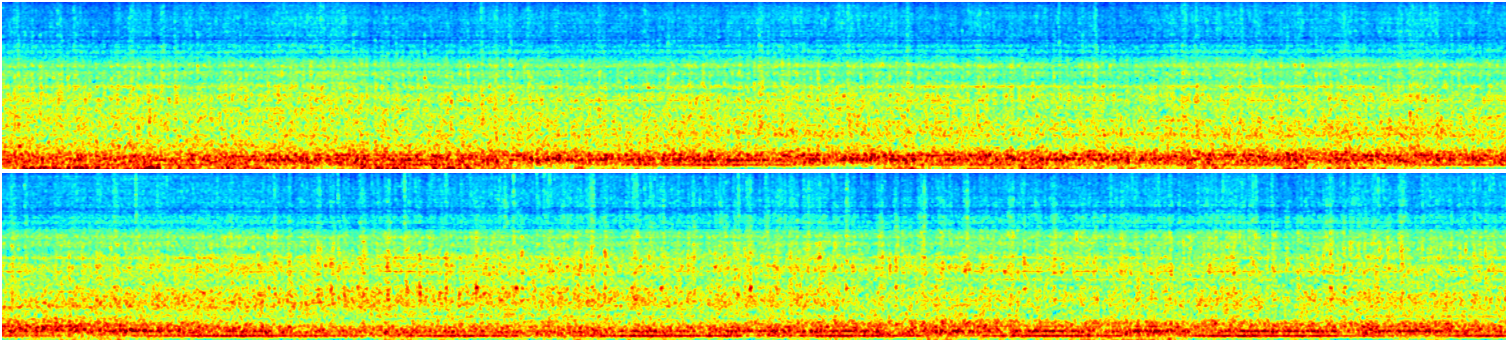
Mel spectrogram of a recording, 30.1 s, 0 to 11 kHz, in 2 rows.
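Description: Kubota DC-70 combine harvester's diesel engine running steadily while the machine cuts and threshes rice: a constant, even drone with a low hum.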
